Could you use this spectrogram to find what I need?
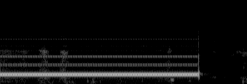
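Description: Ringback tone of an outgoing phone call. A steady, mid-pitched electronic tone holds for about two seconds and then cuts off abruptly into near silence. Faint soft sounds lie beneath the tone.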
